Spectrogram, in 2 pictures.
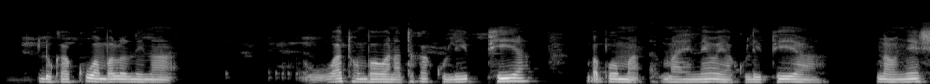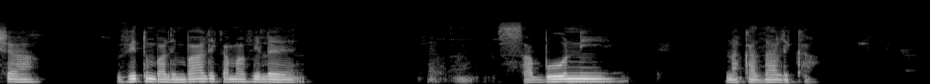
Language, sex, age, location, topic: Swahili, male, 18-24, Nairobi, finance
